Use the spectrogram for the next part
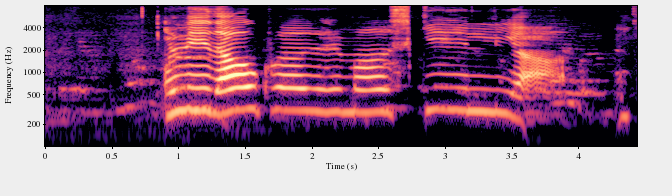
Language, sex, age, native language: Icelandic, female, 9, Icelandic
